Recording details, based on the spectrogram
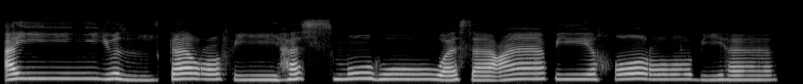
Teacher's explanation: sukun ketemunya idgham bi Ya, gunnah ya. Kemudian huruf zalnya harus mengalirkan suara, jangan terlalu cepat.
